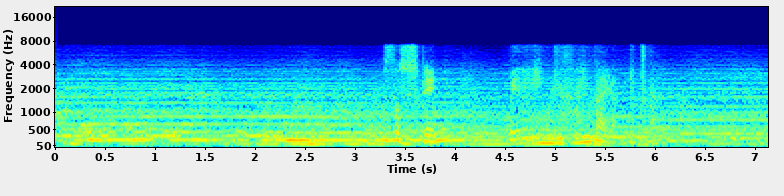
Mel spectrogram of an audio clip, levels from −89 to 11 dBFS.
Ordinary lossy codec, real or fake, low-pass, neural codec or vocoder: none; fake; 7.2 kHz; codec, 16 kHz, 0.5 kbps, FunCodec, trained on Chinese and English, 25 frames a second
